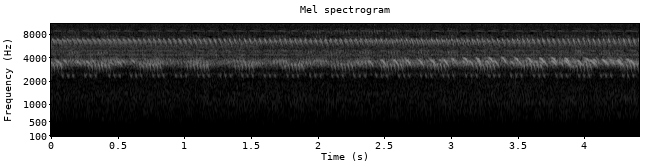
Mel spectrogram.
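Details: Bell crickets and crickets chirp in Narita, Chiba, Japan, recorded on a TASCAM Portacapture X8; a constant high insect drone, with a sharper rapid pulsing trill swelling in over the second half.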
